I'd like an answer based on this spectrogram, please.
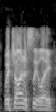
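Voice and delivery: normal talking voice

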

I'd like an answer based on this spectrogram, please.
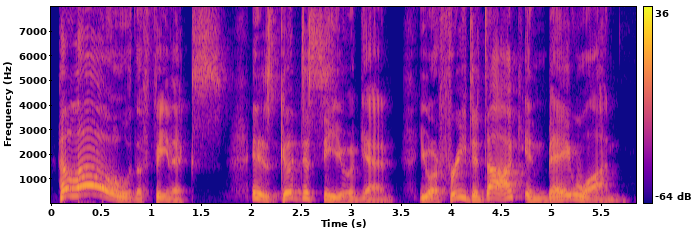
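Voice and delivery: high, loud radio hail. Acted. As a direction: crackly voice over a ship radio. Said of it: "you hear a voice come out over the radio".

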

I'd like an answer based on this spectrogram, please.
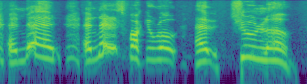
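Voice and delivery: high-pitched, incredulous gossip voice; mocking teacher. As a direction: imitate a teacher ridiculing a pupil over drinks. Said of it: "I'm sure that she was like".

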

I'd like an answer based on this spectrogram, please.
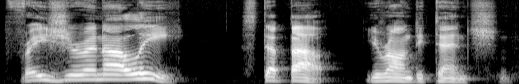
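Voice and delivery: loud gruff Italian-American New York proctor, heavy stress on the second syllable of detention; hammed-up tough-guy lunch monitor ordering a kid out; gruff Mister Delia. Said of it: "he barked".

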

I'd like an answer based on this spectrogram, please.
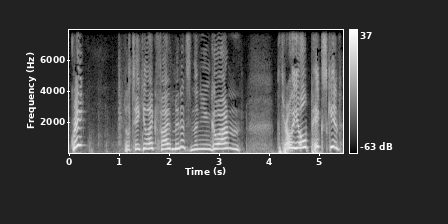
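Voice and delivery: high-pitched mom voice; high, easygoing mom suggesting a game; Froggy's encouraging mom. Acted.

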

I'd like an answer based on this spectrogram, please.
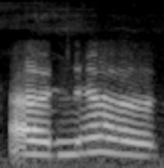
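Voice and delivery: drawn-out, high-pitched groan of dismay; mock dismay. Diner learning the boss bought his favorite place, mock-horrified. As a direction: wail it in comic horror.

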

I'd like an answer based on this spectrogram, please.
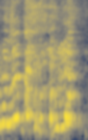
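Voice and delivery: very high squeaky bloop noise; phone bloop. Retold or imitated. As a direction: imitate a phone hanging up.

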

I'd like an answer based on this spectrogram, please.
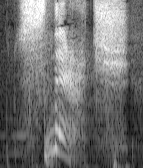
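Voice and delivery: high, explosive single word; sudden grab. Acted. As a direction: pounce on the word like catching a fish. Bear demonstrates sudden grab.

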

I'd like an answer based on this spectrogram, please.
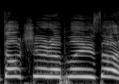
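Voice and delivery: high, loud mock begging; hammed-up desperate shout; screaming plea. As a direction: imitate kids screaming for mercy. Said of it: "they're all screaming".

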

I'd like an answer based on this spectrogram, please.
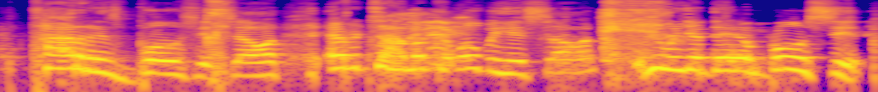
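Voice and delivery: high-pitched indignant rant, not shouted; retold angry outburst. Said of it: "I'm going off".

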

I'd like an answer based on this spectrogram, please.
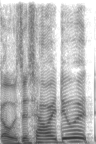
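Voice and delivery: high, wide-eyed beginner asking how it's done; naive newbie. Retold or imitated. Imitating a gifted newcomer to a coach, naive and high. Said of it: "they're like".

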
